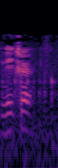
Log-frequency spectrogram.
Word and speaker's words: Nietzsche: And fucking Nietzsche, pronounced Nietzsche, the philosopher, an atheist, rather crazy, but apparently quite intellectual.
